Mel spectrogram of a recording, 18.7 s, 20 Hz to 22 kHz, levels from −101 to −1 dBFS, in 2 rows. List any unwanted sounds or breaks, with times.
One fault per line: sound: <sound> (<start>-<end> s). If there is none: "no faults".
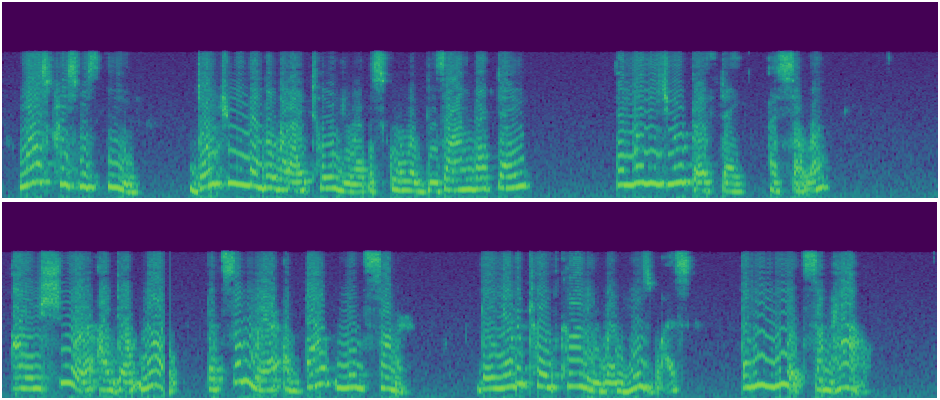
sound: dropout (11.0-11.0 s)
